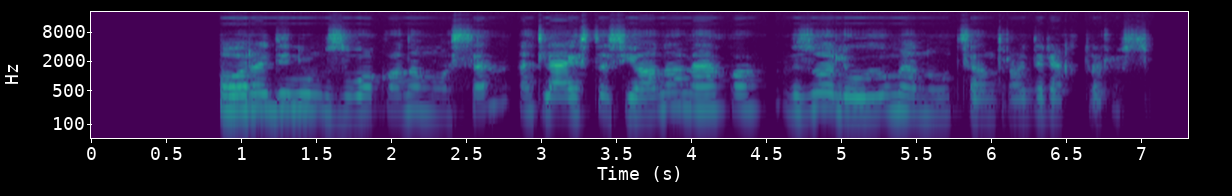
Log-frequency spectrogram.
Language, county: Lithuanian, Alytus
